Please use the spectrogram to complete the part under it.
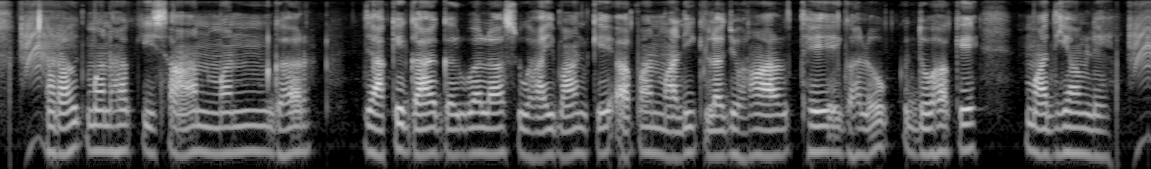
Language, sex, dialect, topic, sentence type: Chhattisgarhi, male, Western/Budati/Khatahi, agriculture, statement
